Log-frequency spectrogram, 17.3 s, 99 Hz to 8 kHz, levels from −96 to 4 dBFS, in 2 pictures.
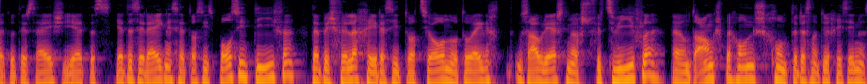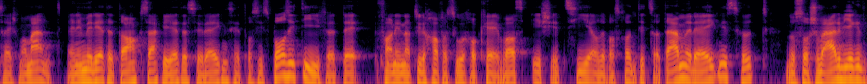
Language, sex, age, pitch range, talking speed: German, male, 30-49, 90-110 Hz, 250 wpm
